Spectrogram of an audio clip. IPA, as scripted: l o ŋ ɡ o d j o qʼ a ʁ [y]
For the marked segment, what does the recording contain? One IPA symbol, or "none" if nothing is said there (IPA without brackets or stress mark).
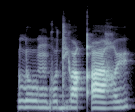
y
